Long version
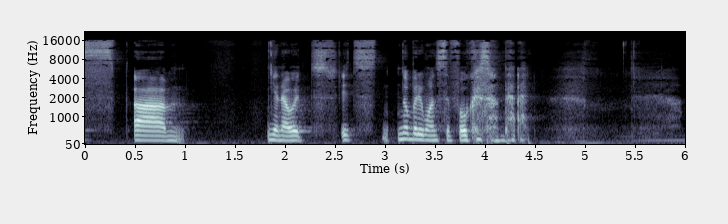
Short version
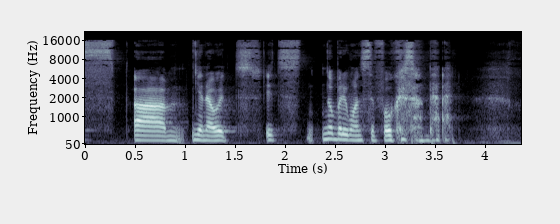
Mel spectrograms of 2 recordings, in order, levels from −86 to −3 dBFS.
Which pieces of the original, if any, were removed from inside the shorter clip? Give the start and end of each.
1.0 s to 1.8 s

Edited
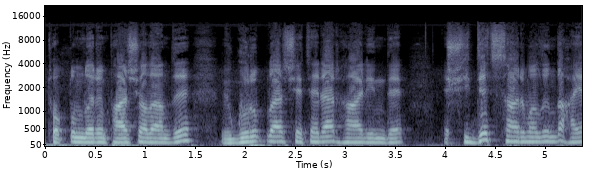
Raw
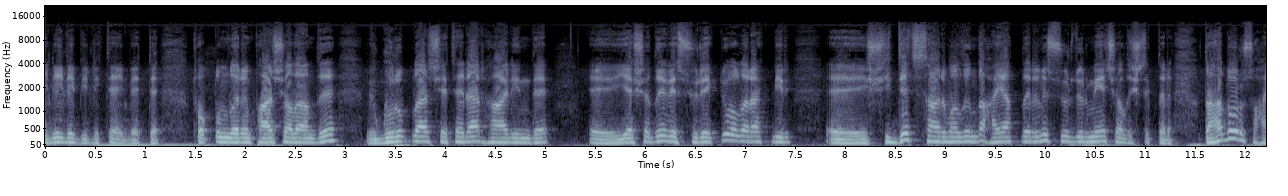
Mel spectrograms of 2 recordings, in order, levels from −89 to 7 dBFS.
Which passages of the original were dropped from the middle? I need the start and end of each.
5.5 s to 8.2 s

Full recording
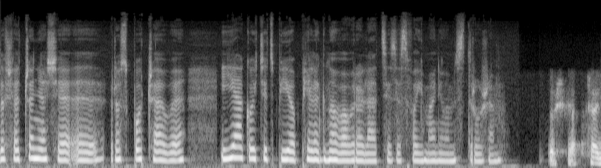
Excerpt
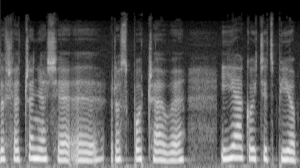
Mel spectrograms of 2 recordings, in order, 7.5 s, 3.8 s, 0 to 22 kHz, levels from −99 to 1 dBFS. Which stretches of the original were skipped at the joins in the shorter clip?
none

